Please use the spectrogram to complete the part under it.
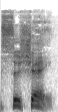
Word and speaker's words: Suchet: But there are interactive moments where you can press a little button and you hear the voice of the tremendous actor David Suchet.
